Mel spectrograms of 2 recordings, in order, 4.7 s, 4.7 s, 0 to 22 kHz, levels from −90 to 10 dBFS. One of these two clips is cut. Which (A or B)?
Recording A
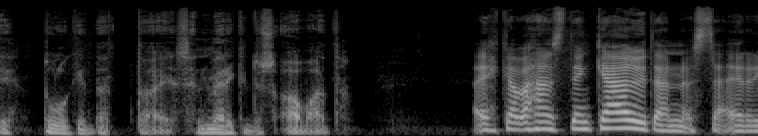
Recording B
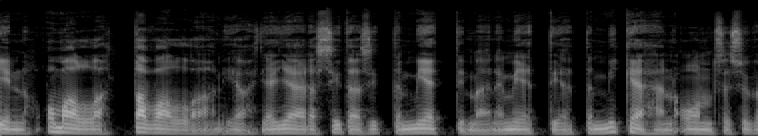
A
